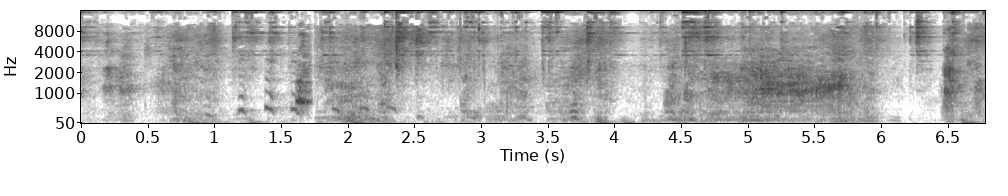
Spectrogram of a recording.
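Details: Male American Bully, described as a gentle giant, making a deep, demonic-sounding growling grumble with rising and falling vocal tones, mixed with a person talking to him and brief background music.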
